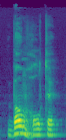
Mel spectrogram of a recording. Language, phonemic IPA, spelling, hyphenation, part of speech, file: Dutch, /ˈboːmˌɦɔl.tə/, boomholte, boom‧hol‧te, noun, Nl-boomholte.ogg
- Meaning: tree cavity, hollow space in a tree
